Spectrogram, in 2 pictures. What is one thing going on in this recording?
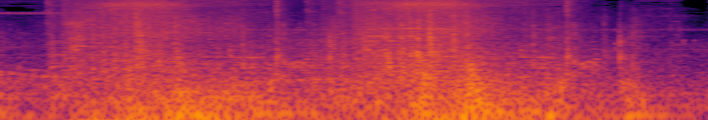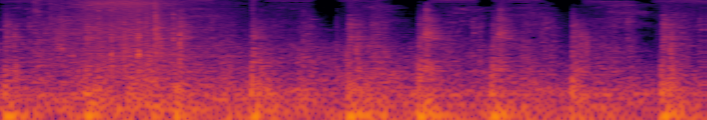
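Heavy metal footsteps clank on a metal floor.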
